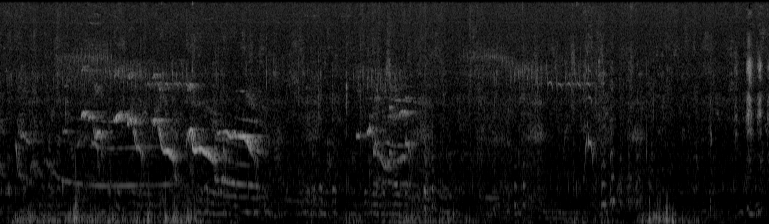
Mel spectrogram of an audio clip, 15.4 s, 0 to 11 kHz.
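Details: Dogo Canario puppies born 9 June 2009 give high, wavering whimpers and whines in clustered bursts early on and again midway, with a person talking softly in German throughout.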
